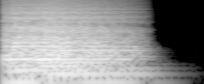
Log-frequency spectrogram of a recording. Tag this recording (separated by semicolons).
gameaudio; alert; shoot; audacity; audio; game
